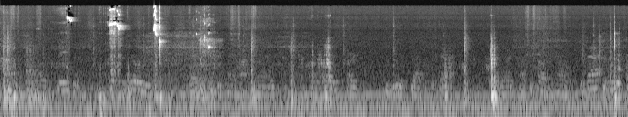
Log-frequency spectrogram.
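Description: Tapered tuning pin squeaking in a laminated maple pin block as it is turned out with a tuning tool: about four short, high squeaks in the first four seconds, then a few faint clicks.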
